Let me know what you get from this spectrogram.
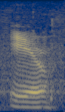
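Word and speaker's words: heir: इसी तरह ये हेयर नहीं है, एयर।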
